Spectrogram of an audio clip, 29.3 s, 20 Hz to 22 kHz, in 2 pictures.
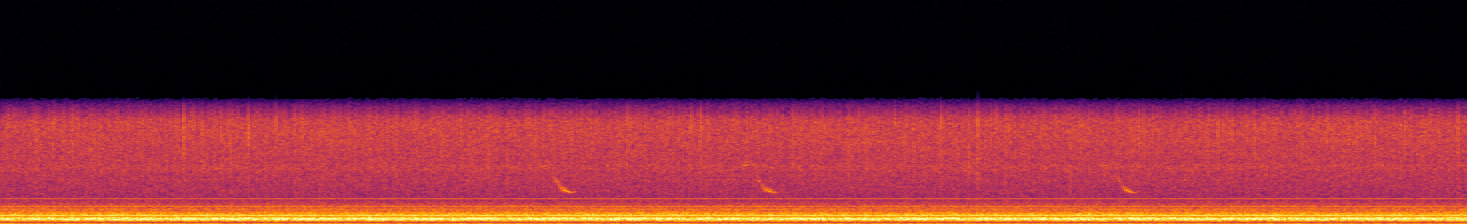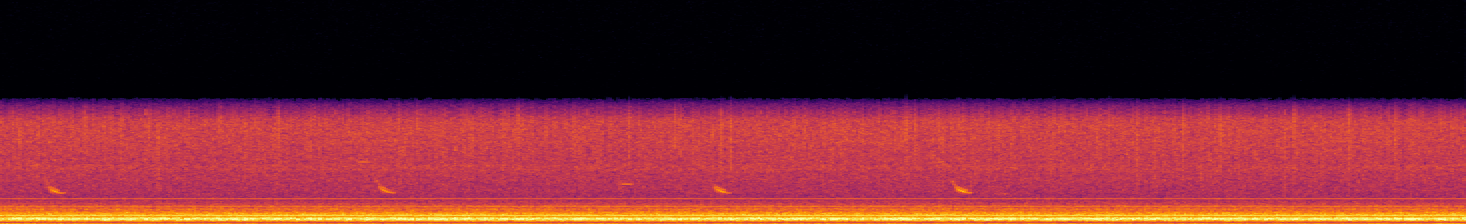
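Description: Steady radio static with a constant tone, from the audio channel of an analog 1.3 GHz FPV video link, with faint short chirps about every two seconds.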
